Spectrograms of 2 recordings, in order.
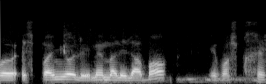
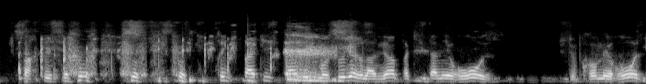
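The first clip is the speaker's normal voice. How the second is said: amused laughing; 5 semitones higher, 3 dB louder than usual. Real, not acted. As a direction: break into laughter, higher and louder. Rit de son ancienne tenue. (en riant, amusé)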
